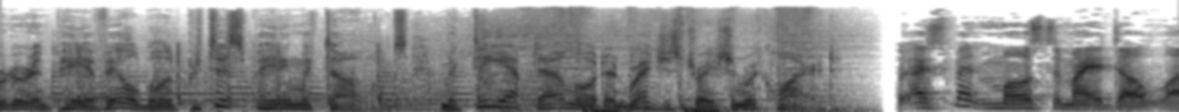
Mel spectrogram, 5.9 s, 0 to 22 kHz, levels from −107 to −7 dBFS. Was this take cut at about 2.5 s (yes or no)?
no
